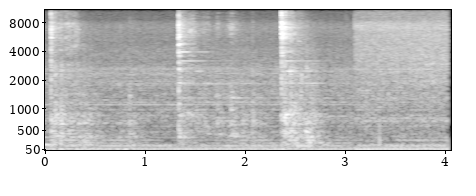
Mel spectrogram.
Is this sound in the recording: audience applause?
no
